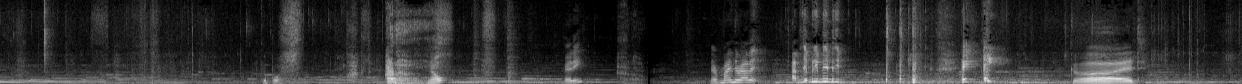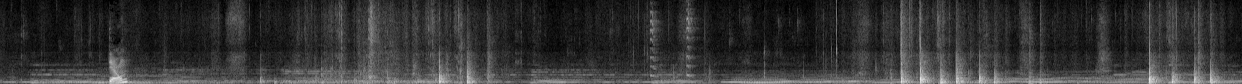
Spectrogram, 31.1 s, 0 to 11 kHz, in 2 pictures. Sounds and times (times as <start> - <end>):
Music: 0.0 - 31.0.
